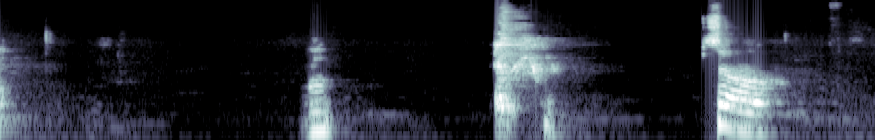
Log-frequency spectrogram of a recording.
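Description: A middle-aged man speaks slowly and deliberately into a microphone, with pauses between phrases.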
